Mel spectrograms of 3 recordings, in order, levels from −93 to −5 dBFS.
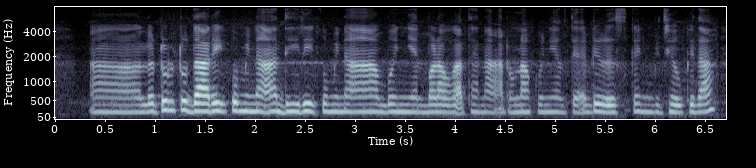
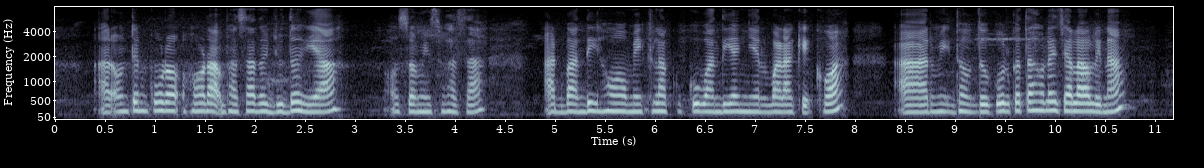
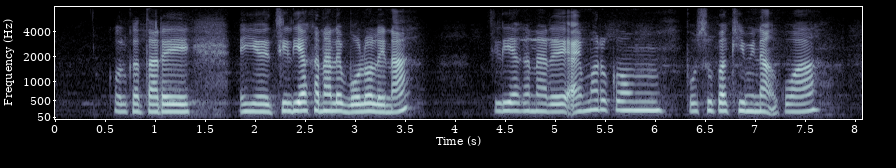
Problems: background sounds at intervals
